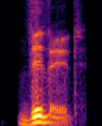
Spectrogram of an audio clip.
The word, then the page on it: vivid: British English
